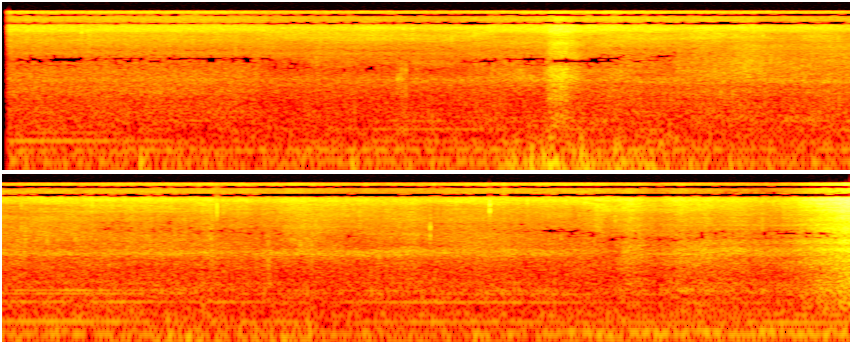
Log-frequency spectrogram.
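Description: Garden hose spray nozzle hissing steadily as water sprays onto asphalt roof shingles in a water test for leaks, with a brief louder surge about five and a half seconds in.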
